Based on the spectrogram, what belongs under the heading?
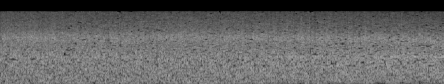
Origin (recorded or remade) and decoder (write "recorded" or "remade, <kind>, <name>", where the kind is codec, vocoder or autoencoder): recorded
